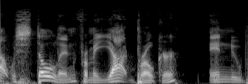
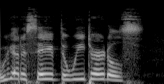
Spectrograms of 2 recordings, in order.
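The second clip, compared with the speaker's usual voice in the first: very high, put-on Irish cartoon-style accent; 12 semitones higher than usual. Imitating a cartoon character who wants to save turtles, Irish Simpsons character voice. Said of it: "the Irish character from, uh, come on, man, from The Simpsons".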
